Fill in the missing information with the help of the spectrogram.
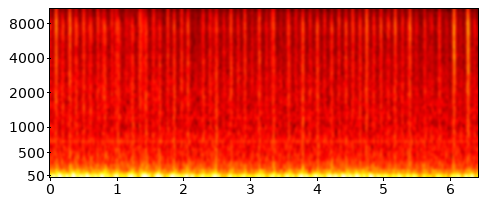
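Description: A hand-sized blue and green rubber-filament Koosh ball is held in one hand while the fingers quickly shake and rub its strands. The result is a rapid, uneven stream of soft, bright rustling ticks over a low, dull rumble, with a faint steady hum beneath.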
